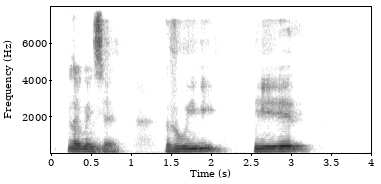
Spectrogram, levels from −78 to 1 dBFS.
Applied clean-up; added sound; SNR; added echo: neural mask model DeepFilterNet 3.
